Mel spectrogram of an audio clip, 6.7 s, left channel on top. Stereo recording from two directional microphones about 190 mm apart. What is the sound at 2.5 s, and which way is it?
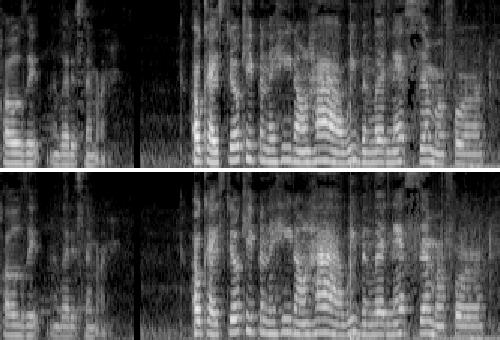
Speech, 65° left (ahead or behind).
